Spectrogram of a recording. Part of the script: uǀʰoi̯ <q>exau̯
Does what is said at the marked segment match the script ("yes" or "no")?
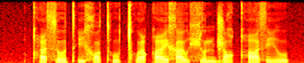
yes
